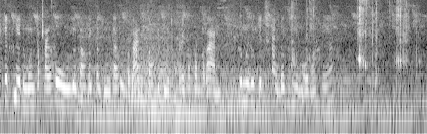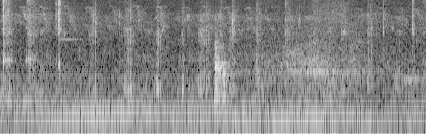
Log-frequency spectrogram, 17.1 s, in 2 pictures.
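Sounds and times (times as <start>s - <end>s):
people chewing with wet smacks: 7.1s - 17.0s.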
